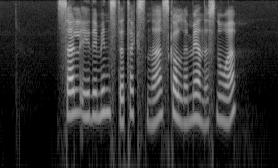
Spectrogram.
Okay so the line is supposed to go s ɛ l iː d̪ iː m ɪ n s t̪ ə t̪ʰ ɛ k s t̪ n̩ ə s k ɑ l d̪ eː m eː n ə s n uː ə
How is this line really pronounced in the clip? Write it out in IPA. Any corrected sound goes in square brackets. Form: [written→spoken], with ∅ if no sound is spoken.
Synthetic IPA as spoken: s ɛ l iː d̪ iː m ɪ n s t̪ ə t̪ʰ ɛ k s t̪ n̩ ə s k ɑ l d̪ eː m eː n ə s n uː ə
